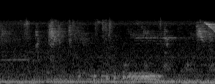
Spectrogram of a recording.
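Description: A checkered pigeon hen in a home loft, with soft low cooing and a faint flutter of wings over a steady background hum, no talking.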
